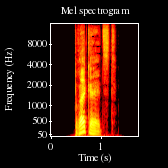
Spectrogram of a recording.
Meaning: second-person singular present of bröckeln
- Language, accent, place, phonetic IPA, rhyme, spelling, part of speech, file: German, Germany, Berlin, [ˈbʁœkl̩st], -œkl̩st, bröckelst, verb, De-bröckelst.ogg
